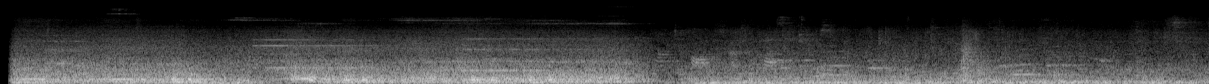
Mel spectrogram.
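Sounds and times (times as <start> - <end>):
train wheels rumbling: 0.2 - 12.0.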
